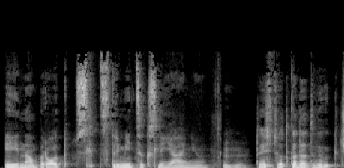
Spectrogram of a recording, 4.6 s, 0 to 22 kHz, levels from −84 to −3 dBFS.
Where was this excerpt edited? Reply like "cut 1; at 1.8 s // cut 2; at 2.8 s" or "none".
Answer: cut 1; at 2.9 s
